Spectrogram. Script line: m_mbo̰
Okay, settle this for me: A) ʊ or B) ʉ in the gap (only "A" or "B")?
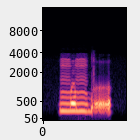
A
